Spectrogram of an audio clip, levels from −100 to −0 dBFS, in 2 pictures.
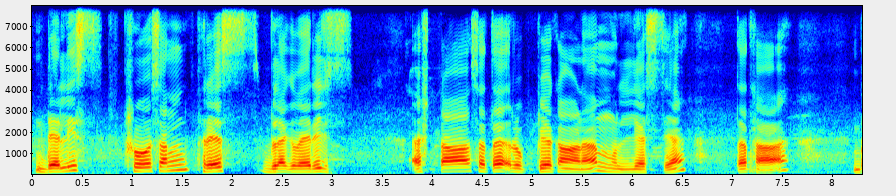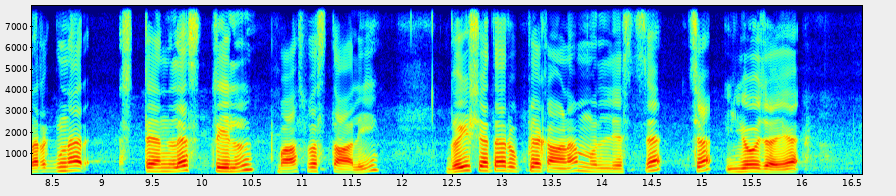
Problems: none marked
